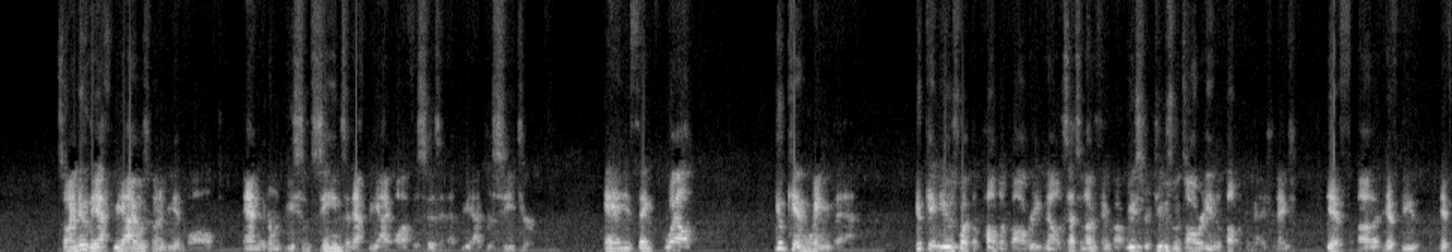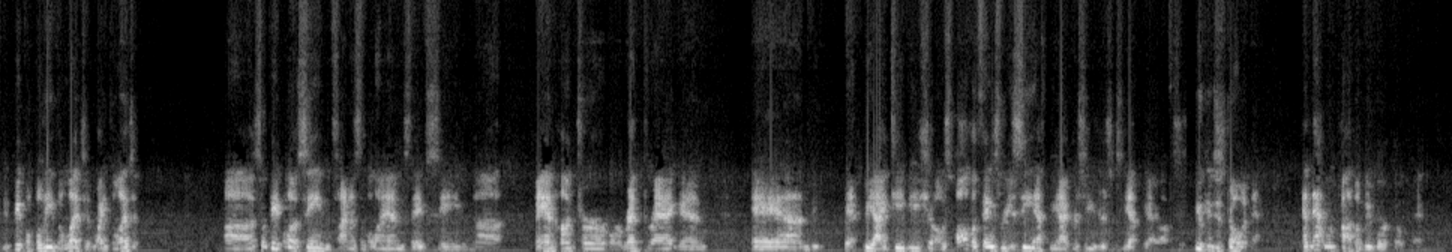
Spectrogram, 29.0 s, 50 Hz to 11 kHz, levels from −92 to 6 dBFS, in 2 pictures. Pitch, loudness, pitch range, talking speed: 120 Hz, -17 LUFS, 105-140 Hz, 225 wpm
